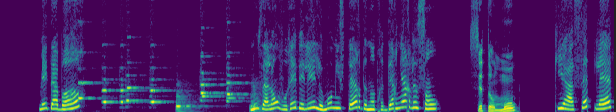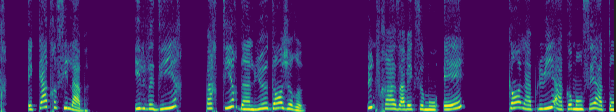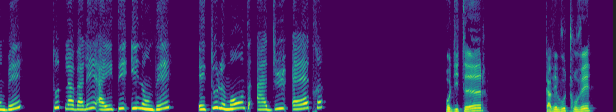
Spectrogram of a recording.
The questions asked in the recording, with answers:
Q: Auditeur, qu'avez-vous trouvé?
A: Le mot mystère d'aujourd'hui est « évacuer ».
